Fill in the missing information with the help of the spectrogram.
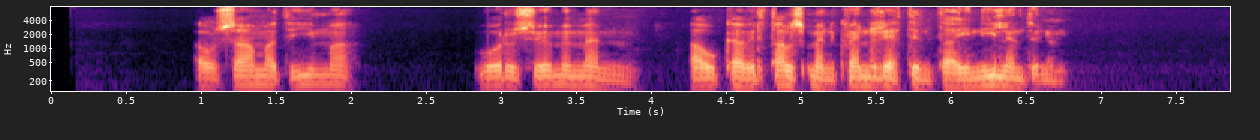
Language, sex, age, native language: Icelandic, male, 20-29, Icelandic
